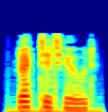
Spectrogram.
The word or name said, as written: rectitude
